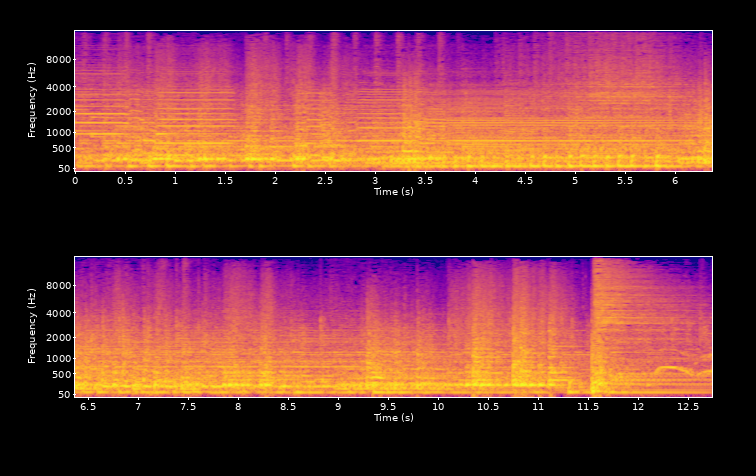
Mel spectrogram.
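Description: Live jazz quartet of tenor saxophone, piano, double bass and drum kit playing, the saxophone holding long notes over busy drumming, with a loud accent near the end.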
